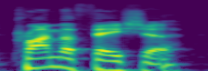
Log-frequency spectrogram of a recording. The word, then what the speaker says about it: prima facie: property i i always i always mispronounce it but it's prima facie uh is the latin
